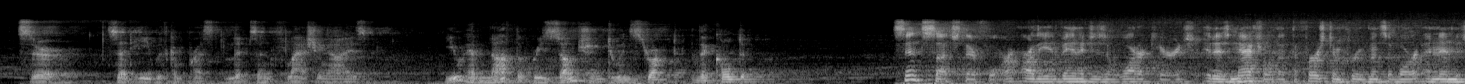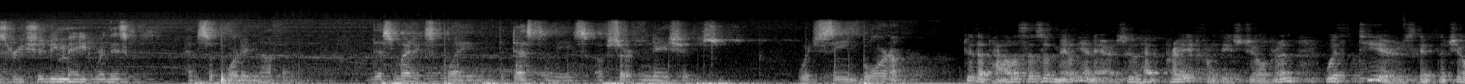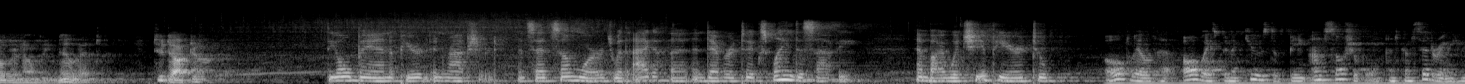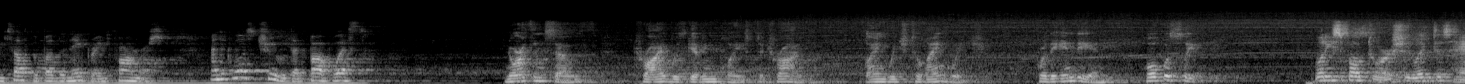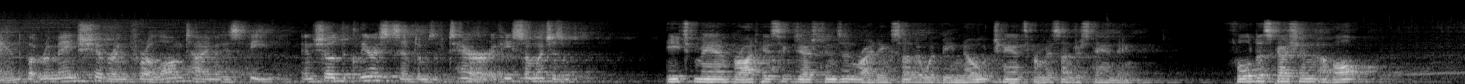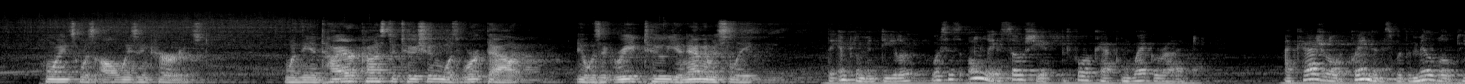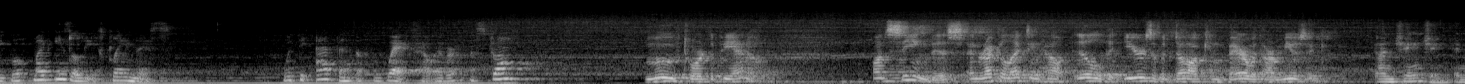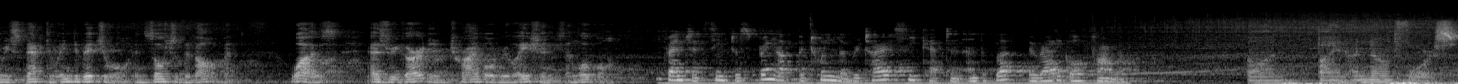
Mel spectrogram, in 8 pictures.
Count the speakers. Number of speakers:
nine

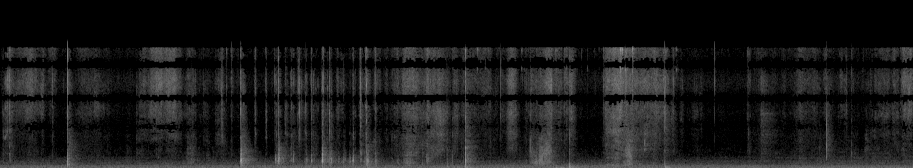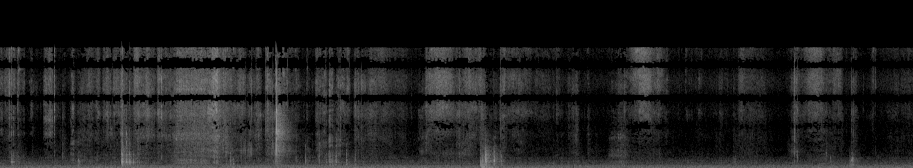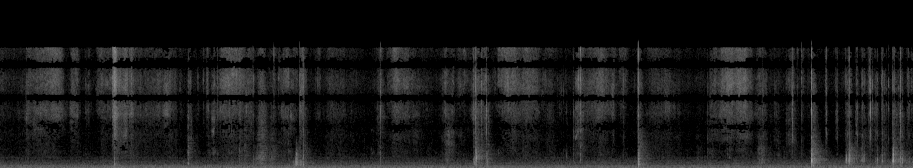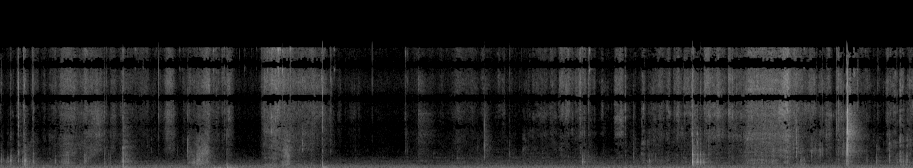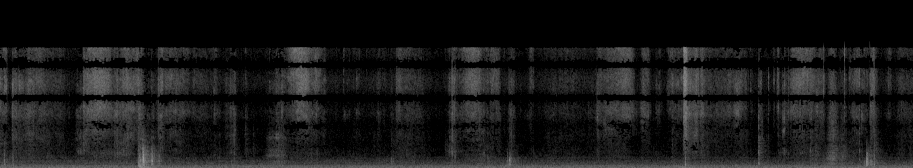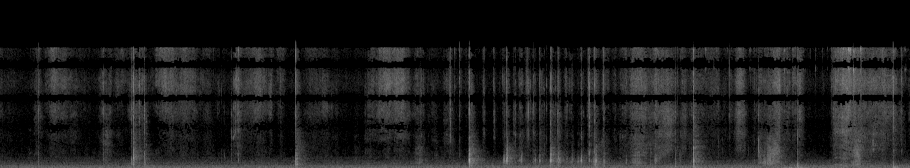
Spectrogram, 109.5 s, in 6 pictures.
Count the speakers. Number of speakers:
zero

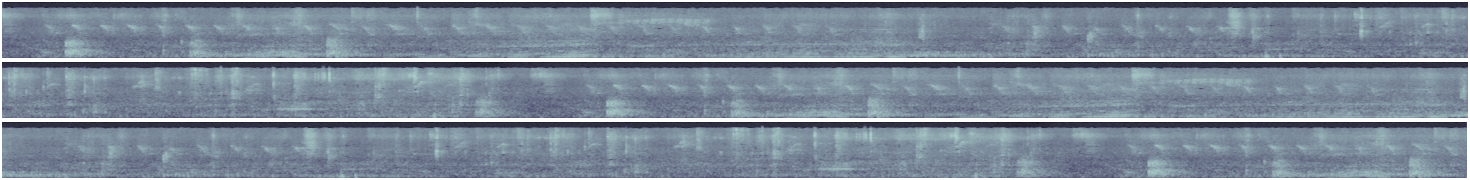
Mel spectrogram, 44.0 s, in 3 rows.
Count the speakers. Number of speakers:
zero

